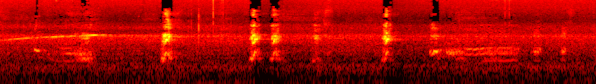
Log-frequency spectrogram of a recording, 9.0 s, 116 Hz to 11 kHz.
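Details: Pit bull tied up on a front porch at night, 10:30 pm on 18 December 2012 in Chalmette, Louisiana, said to bark around the clock; sharp, separate barks, some in quick pairs, over the wailing of a passing siren.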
